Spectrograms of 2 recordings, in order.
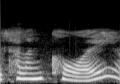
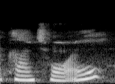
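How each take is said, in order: First: Kalanchoe ending in "koy"; hard-K pronunciation. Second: Kalanchoe ending in "choy"; CH pronunciation. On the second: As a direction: say kalanchoe as "KAH-lan-choy". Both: Shown as a demonstration. Offers two alternative pronunciations.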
